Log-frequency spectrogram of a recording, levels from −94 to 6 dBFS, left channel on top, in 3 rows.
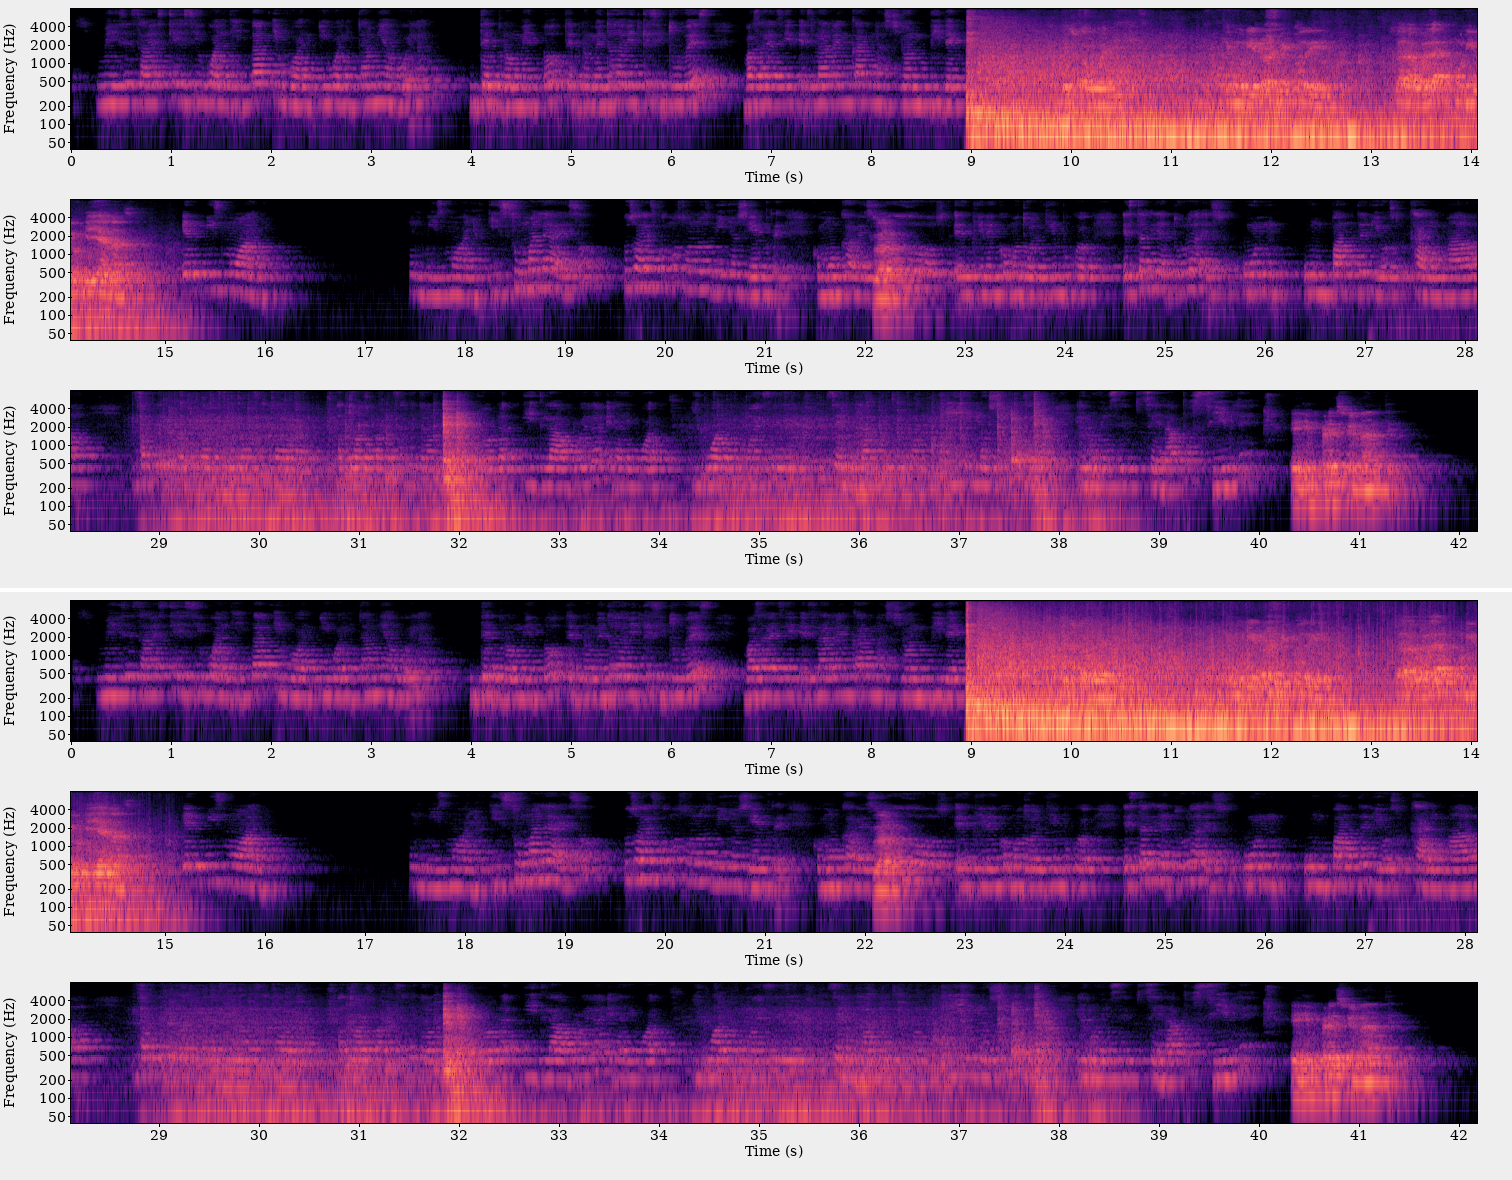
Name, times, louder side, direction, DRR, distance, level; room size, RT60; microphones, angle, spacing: voice 1, 0.2-3.6 4.0-6.3 6.7-8.9 9.5-10.9 11.3-12.3 13.3-14.2 15.2-16.1 17.4-19.3 19.6-26.1 26.4-30.5 30.8-34.0 34.3-35.4 35.7-39.9, left 1 dB, 80° left, -3 dB, 1.0 m, -41 dB
Explosion, 8.9-14.9, right 2 dB, 65° right, 0.3 m, -21 dB
voice 2, 9.9-10.5 11.5-12.6 13.2-14.8 22.1-22.3 40.3-41.3, equal, 5° left, -7 dB, 0.9 m, -25 dB
Sliding door, 27.3-27.4 28.1-28.2 28.7-38.6, left 1 dB, 45° left, 0.8 m, -36 dB
3.4 x 2.1 x 3.4 m, 0.95 s
head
